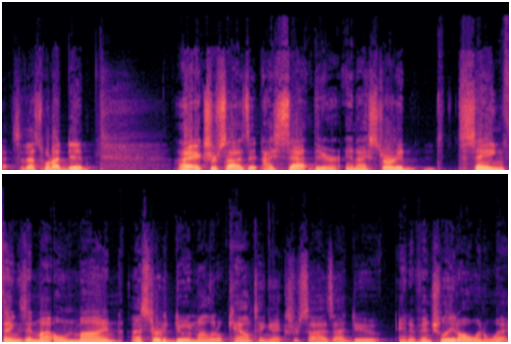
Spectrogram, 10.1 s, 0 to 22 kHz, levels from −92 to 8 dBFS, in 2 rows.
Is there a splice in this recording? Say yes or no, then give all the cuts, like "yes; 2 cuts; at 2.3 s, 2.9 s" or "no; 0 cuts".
yes; 1 cut; at 6.3 s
